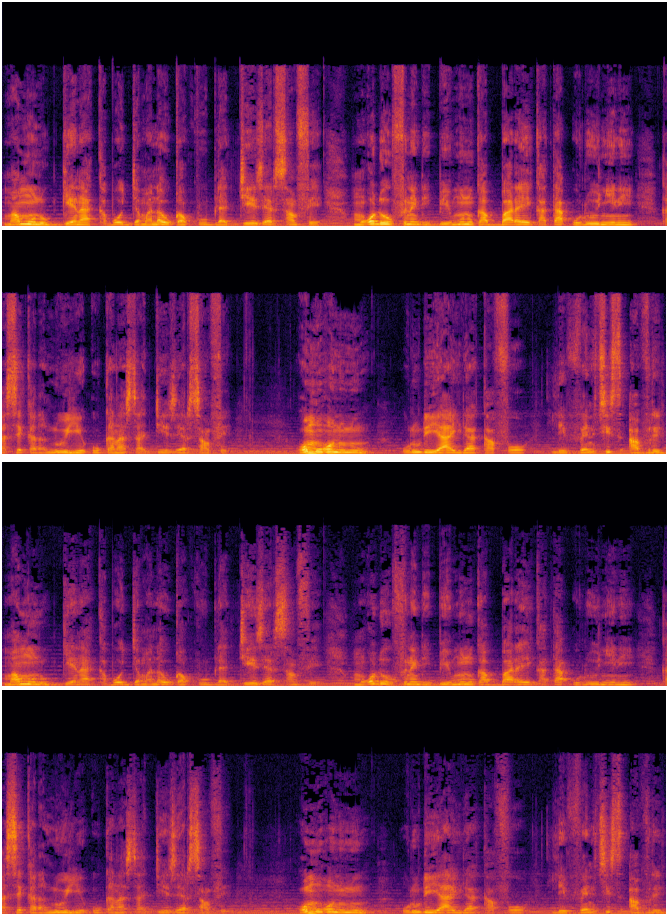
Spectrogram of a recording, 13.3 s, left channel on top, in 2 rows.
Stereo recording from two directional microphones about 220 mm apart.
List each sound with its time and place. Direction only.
0.0 s speech: 5° right (ahead or behind)
0.4 s speech: 25° left (ahead or behind)
0.9 s speech: 10° left (ahead or behind)
1.4 s speech: 20° left (ahead or behind)
3.6 s speech: 30° left (ahead or behind)
4.2 s speech: centre (ahead or behind); by 6.3 s 25° left (ahead or behind)
6.6 s speech: centre (ahead or behind)
7.2 s speech: 15° left (ahead or behind)
8.3 s speech: 5° right (ahead or behind)
8.5 s speech: 10° left (ahead or behind)
10.7 s speech: centre (ahead or behind)
11.0 s speech: 15° left (ahead or behind)
12.2 s speech: centre (ahead or behind)
12.5 s speech: 15° left (ahead or behind)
